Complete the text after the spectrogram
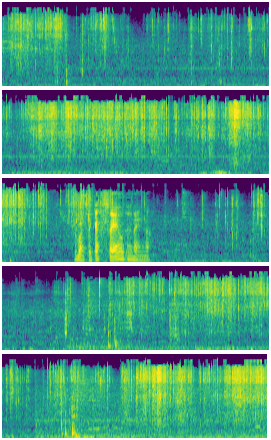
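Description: A knife taps softly against a wooden cutting board as it slices.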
